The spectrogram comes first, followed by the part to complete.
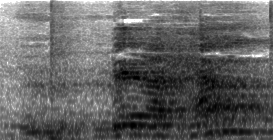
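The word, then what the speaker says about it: בְּרָכָה: Verajá se dice en hebreo.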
